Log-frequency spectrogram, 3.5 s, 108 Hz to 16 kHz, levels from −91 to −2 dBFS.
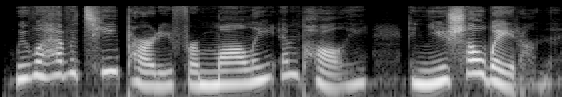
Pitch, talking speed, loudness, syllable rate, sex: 250 Hz, 275 wpm, -18 LUFS, 6.5 syllables/s, female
